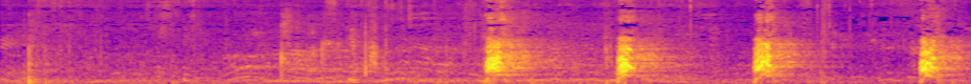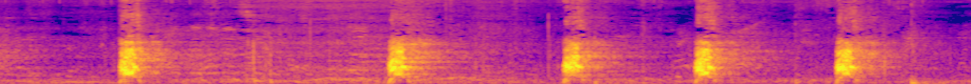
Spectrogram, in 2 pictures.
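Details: Belgian Malinois named Casper, excited during a tyre exercise, gives sharp loud barks, about ten in a row roughly once a second after a short quiet lead-in, with faint voices behind.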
